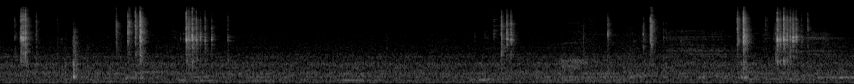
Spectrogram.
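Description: Anderson Powerpole crimp tool clicking as it crimps a contact onto stranded radial wire. There is a quick run of sharp metallic clicks in the first two seconds, then a few single clicks later on.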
